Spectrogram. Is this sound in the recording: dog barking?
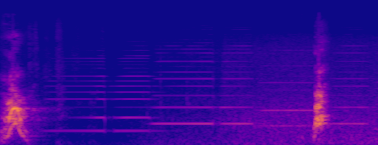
yes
